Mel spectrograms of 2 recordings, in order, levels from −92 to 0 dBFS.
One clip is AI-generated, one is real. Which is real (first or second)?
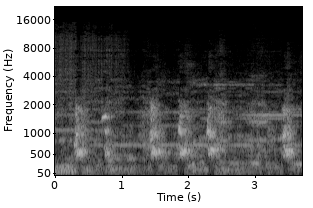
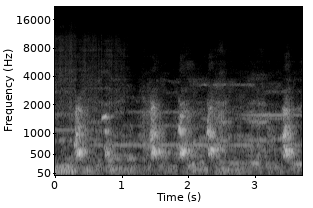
first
